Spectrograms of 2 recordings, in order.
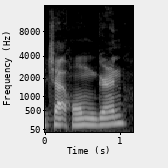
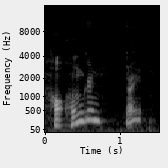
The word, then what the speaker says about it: Holmgren: But first play is going to be Chet Holmgren. Holmgren, right? That's how you say it, I think.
